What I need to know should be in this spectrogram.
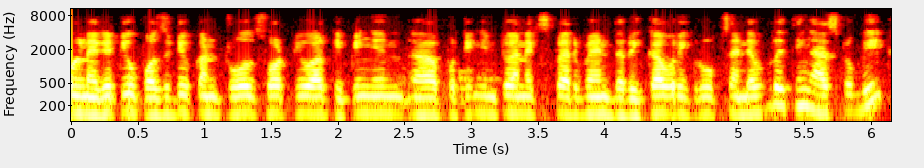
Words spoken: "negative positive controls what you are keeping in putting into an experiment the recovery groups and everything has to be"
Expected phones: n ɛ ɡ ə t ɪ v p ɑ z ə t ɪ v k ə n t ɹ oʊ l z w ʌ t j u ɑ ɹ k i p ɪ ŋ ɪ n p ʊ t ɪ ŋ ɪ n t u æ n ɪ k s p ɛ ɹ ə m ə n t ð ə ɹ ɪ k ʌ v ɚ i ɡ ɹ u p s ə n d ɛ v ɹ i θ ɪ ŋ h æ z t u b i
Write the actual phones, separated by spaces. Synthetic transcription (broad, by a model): n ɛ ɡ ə t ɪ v p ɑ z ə t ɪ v k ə n t ɹ oʊ l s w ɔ t j u ɑ ɹ k i p ɪ ŋ ɪ n p ʊ t ɪ ŋ ɪ n t u æ n ɪ k s p ɛ ɹ ə m ə n t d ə ɹ ɪ k ʌ v ɚ i ɡ ɹ u p s ə n d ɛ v ɹ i t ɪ ŋ h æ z t u b i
